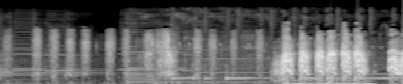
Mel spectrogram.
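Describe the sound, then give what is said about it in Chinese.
A dog barks over and over in short, sharp yaps, starting in a quick, lighter run, then breaking into a louder, rapid burst of barks toward the end. No one speaks. “就在这个时候啊，来了一只狗狗，在维尼的身边。”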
